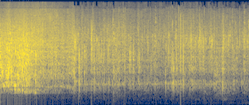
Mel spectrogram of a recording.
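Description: Shredded chicken frying in a pan, a bright, crackling hiss that starts loud and settles into a steady sizzle with scattered pops.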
